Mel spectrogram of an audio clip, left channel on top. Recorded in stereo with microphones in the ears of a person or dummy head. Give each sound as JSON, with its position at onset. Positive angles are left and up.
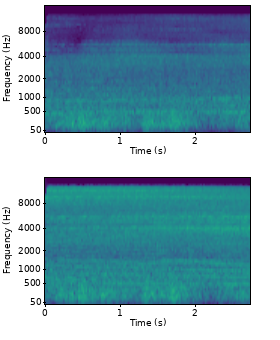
{"t": 0.0, "sound": "a drone", "side_deg": -75}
